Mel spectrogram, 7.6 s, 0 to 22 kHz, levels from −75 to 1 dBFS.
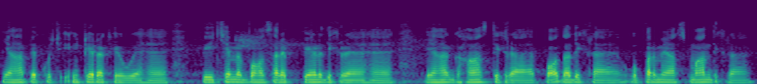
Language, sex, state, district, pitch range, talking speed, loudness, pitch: Hindi, male, Jharkhand, Garhwa, 100-115 Hz, 235 wpm, -19 LUFS, 110 Hz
